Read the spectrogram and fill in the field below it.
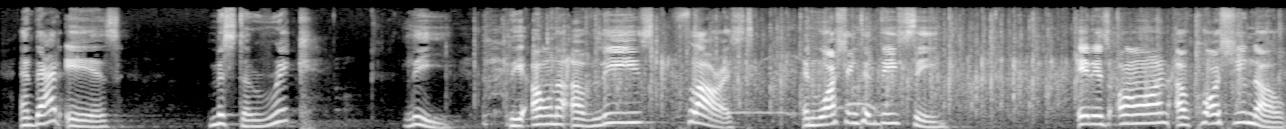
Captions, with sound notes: And that is Mr. Rick Lee, the owner of Lee's Florist [audience clapping] in Washington, DC [audience cheering] It is on, of course you know,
